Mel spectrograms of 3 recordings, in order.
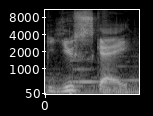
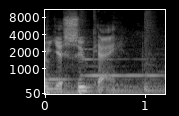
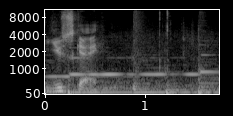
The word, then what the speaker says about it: Yusuke: It's weird that it's pronounced Yusuke, like there isn't a U in between the S and the K. I would have, if I just saw that, I'd go Yusuke.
